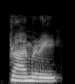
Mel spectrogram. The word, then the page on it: primary: Indian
